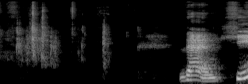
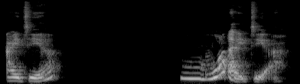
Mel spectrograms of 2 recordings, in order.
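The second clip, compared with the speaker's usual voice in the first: playing dumb; 6 semitones higher than usual. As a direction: feign blank innocence. Nick plays dumb.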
